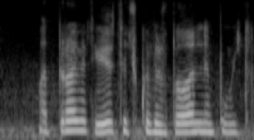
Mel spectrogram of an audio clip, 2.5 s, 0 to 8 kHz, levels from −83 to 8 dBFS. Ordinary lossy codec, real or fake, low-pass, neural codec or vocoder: none; fake; none; codec, 16 kHz, 1 kbps, X-Codec, HuBERT features, trained on general audio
